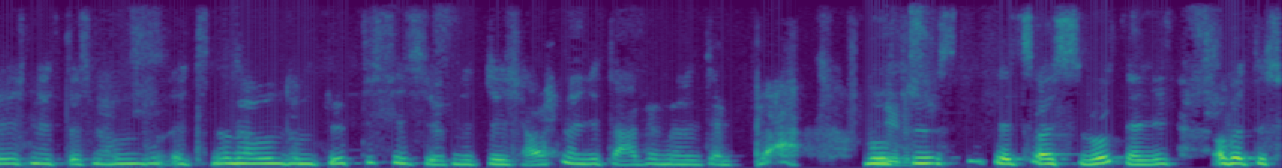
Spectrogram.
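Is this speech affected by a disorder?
Yes: tongue cancer surgery.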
